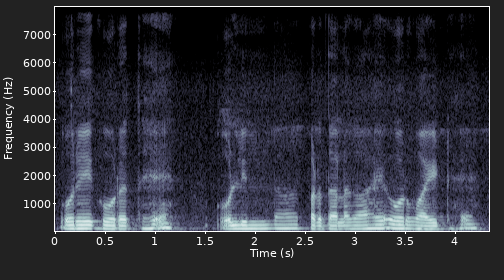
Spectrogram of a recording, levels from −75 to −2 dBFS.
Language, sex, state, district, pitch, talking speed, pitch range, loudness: Hindi, male, Uttar Pradesh, Saharanpur, 125 Hz, 165 wpm, 120-130 Hz, -16 LUFS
